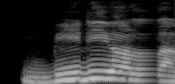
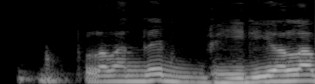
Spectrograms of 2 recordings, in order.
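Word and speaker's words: Variola: বিড়িওলা না ভিড়িওলা। ভিড়িওলা বললে শুনে খালি বিড়িওলা। ভিড়িওলা ভাইরাস বা ভেরিওলা ভাইরাস। যা ইচ্ছা উচ্চারণ করো।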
